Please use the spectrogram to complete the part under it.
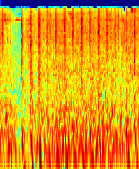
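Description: Rapid automatic gunfire in the video game PUBG, a fast, loud, close burst of shots repeating several times a second.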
